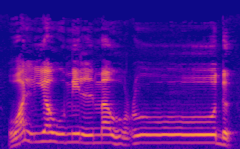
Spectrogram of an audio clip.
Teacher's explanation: اور قلقلہ کرے دال پہ، جب وقف کرے تو قلقلہ ہوگا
